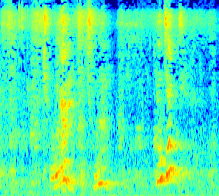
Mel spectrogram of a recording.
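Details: Golden Retriever whimpering while waiting for her owner to come home: two short, high, rising-and-falling whines about a second and a half apart, with a person's voice faintly in the background indoors.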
